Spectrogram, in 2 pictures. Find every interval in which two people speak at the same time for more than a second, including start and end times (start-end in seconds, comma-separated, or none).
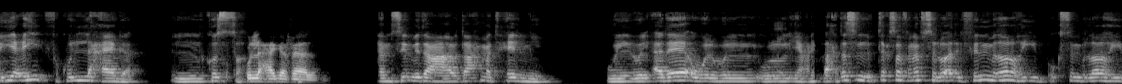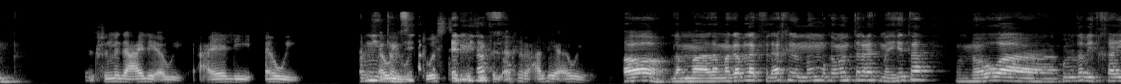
15.0-16.5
